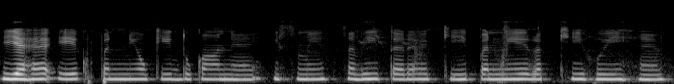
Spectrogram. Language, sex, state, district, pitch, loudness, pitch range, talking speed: Hindi, female, Uttar Pradesh, Shamli, 240 Hz, -22 LUFS, 235-245 Hz, 125 wpm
